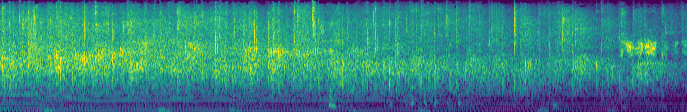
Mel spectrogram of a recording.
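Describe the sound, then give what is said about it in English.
An audience applauds guests walking onto a stage in a grand building, with steady, sustained clapping over a low, pulsing musical beat. “Welcome, ladies and gentlemen. If you can please put your hands together”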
